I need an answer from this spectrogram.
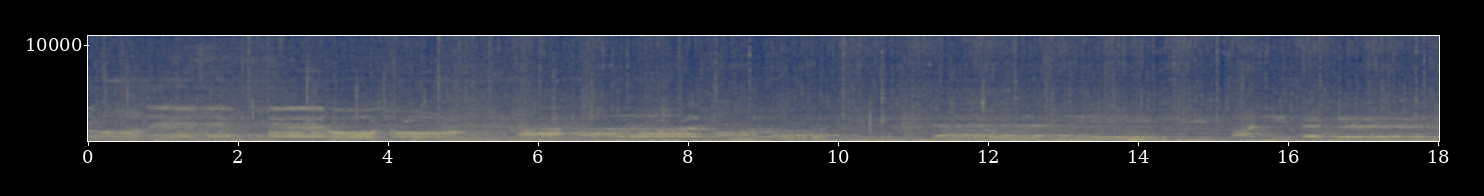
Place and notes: Antigonos, Greece - Welcom to my village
